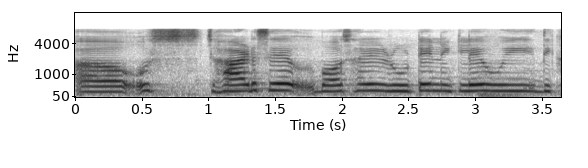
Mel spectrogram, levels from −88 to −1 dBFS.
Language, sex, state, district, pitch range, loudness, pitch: Hindi, female, Gujarat, Valsad, 255-275 Hz, -16 LUFS, 270 Hz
